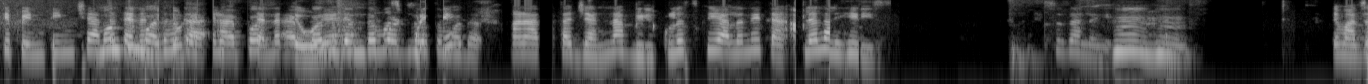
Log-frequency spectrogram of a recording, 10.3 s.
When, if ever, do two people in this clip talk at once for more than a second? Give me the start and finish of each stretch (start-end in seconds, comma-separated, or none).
0.8-3.4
